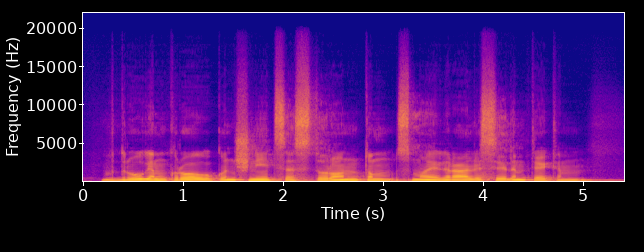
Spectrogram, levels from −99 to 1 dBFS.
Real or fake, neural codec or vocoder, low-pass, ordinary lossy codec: fake; autoencoder, 48 kHz, 32 numbers a frame, DAC-VAE, trained on Japanese speech; 19.8 kHz; none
